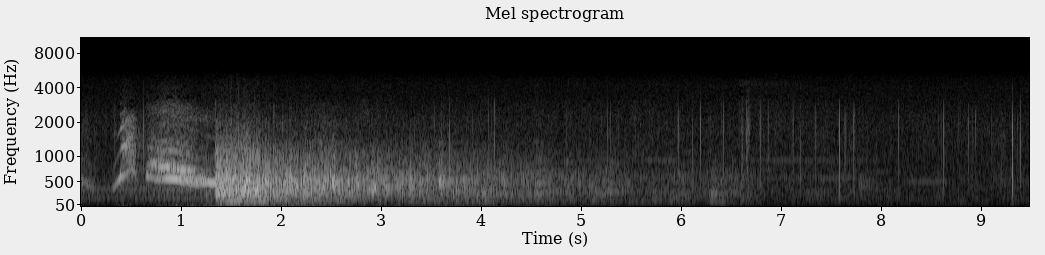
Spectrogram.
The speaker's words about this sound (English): The explosion threw me to the ground. Blacked out for a few minutes. Then I started coming out of it. Barricade. Truck. Everything disappeared into dust. Everything. Gone.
